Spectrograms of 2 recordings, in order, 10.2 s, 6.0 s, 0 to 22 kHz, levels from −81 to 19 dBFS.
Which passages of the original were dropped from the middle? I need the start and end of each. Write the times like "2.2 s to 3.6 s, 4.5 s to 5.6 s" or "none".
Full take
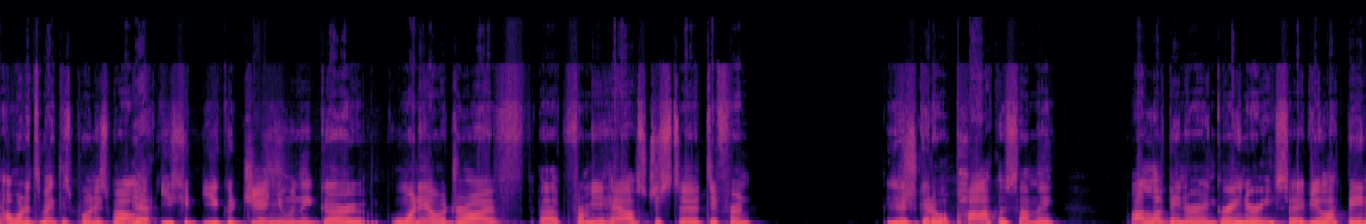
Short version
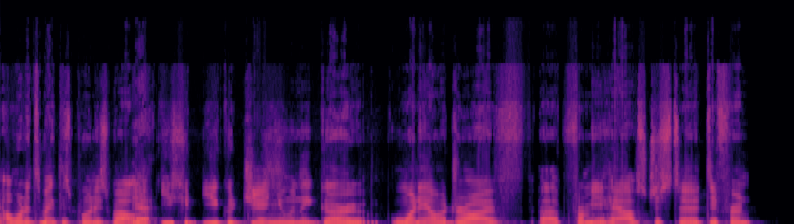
none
